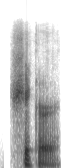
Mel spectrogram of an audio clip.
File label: "shikar", American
